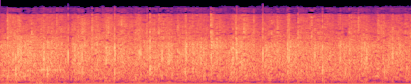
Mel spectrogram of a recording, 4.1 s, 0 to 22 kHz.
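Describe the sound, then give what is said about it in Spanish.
Loud, steady applause fills the whole stretch, a dense, even patter of clapping with no clear break or swell. “5, 4, 3, 2, 1. ¡Aplauso!”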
